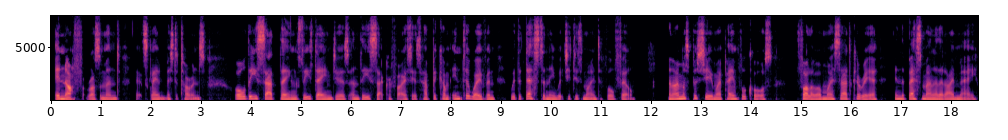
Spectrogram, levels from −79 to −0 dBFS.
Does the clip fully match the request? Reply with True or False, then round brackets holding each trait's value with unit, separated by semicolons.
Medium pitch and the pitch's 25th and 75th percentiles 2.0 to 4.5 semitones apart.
True (145 Hz; 3.6 semitones)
